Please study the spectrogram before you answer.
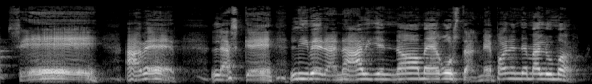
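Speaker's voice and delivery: low, menacing spider voice; a big hungry spider toying with its prey. Acted. Spider answers fly.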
